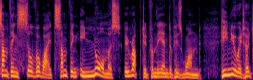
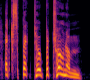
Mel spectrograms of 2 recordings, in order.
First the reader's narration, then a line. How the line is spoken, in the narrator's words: roared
